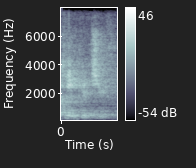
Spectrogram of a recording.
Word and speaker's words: kinkajou: Our next animal is called a kinkajou. Now, I did not say a Pikachu. I said a kinkajou.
